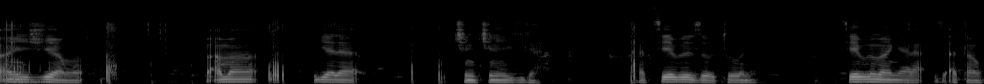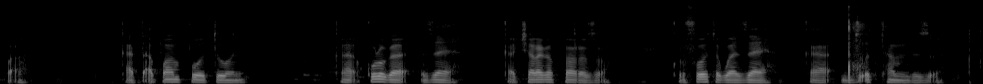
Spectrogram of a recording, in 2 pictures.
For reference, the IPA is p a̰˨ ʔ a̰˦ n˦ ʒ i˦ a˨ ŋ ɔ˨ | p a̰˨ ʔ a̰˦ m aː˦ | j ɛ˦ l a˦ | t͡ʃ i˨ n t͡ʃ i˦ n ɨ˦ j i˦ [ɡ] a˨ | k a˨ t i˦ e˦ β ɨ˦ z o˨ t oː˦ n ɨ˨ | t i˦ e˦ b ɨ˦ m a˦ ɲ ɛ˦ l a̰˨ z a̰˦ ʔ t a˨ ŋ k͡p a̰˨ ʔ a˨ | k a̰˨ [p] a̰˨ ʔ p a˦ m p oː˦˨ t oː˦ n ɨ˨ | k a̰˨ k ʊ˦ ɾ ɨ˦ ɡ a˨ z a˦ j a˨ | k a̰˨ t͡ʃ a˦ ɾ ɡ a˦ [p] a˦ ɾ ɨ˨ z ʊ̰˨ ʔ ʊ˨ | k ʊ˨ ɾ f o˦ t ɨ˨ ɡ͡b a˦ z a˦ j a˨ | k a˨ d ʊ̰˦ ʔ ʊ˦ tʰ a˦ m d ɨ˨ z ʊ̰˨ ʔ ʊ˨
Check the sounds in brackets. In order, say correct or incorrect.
correct, incorrect: t, correct

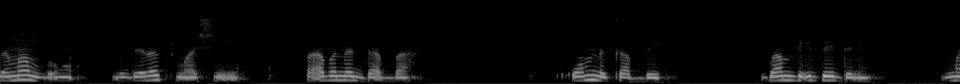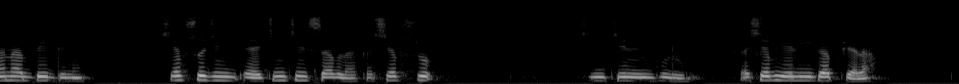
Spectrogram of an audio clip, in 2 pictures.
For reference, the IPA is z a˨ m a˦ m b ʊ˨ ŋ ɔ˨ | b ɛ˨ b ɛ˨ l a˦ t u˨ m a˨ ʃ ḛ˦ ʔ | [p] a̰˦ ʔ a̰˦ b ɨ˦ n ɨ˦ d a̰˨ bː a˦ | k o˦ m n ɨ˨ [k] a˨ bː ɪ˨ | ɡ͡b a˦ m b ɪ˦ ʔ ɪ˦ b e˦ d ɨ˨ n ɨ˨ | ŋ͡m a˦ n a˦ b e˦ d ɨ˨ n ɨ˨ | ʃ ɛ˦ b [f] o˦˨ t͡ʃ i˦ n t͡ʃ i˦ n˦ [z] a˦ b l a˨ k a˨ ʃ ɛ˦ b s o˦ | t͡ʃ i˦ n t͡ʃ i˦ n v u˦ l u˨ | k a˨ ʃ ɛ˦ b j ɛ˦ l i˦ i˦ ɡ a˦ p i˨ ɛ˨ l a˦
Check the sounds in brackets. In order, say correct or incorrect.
correct, correct, incorrect: s, incorrect: s

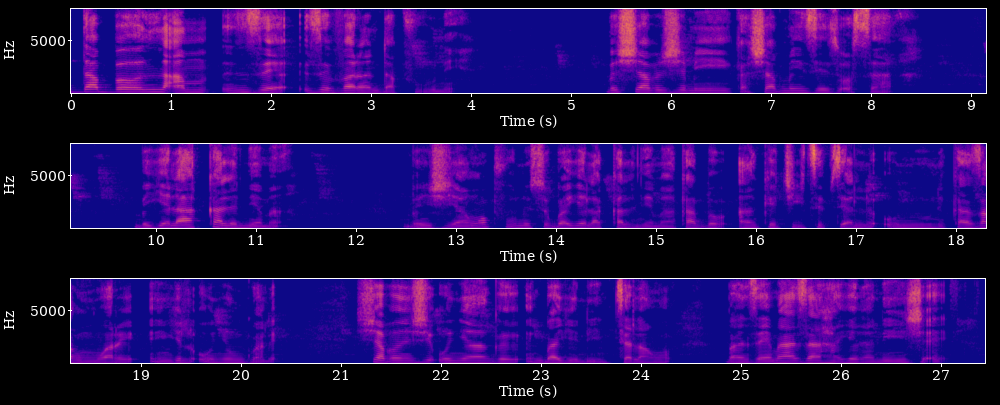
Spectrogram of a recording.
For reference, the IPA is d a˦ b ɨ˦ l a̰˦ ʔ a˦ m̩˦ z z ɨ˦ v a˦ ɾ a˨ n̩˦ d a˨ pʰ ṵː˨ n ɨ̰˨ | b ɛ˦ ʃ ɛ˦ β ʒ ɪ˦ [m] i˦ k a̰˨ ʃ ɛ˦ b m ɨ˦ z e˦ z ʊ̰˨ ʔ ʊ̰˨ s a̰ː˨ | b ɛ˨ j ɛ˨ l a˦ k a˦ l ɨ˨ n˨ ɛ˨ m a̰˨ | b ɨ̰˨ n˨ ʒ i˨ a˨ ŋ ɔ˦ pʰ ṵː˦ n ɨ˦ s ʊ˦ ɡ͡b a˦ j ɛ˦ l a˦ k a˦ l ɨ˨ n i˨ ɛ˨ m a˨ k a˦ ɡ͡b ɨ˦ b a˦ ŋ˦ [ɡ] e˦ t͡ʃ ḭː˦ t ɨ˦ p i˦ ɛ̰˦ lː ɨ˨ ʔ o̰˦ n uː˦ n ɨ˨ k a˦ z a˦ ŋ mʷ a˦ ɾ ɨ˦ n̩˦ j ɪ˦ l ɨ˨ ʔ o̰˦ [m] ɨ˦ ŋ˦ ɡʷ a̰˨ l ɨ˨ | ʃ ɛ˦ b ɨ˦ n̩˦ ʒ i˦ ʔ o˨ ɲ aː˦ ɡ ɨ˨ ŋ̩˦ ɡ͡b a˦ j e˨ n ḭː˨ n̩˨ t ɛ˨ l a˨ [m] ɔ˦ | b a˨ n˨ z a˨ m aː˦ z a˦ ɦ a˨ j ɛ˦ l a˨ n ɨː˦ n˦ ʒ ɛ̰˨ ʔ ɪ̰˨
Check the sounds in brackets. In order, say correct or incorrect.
correct, incorrect: k, incorrect: ɲ, incorrect: ŋ

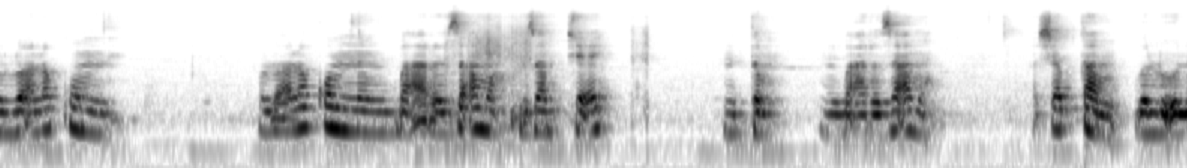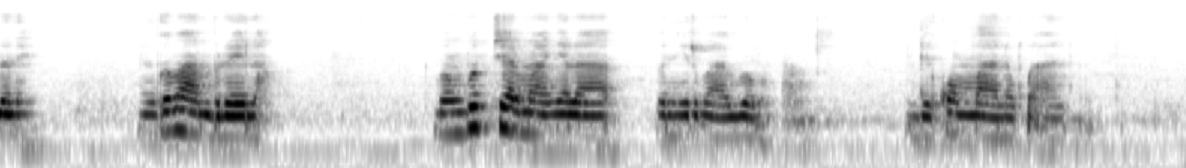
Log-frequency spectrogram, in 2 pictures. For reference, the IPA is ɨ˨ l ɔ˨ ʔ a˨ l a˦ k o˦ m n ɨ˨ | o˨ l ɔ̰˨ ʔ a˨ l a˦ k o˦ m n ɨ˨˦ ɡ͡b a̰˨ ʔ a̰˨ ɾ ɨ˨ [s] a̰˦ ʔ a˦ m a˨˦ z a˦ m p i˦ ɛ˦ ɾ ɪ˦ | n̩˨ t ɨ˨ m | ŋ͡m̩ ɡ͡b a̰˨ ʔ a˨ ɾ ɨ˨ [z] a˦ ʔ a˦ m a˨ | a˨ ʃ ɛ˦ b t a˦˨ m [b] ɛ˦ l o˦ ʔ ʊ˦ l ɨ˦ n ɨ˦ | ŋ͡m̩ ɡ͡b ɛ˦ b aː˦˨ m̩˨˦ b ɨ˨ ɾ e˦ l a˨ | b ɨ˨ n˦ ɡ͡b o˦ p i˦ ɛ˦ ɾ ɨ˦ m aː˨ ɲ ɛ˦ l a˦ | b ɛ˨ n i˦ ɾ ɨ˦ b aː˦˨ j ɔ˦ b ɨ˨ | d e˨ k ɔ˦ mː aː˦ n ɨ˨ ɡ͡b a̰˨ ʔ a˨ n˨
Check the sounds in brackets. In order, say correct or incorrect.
incorrect: z, correct, correct

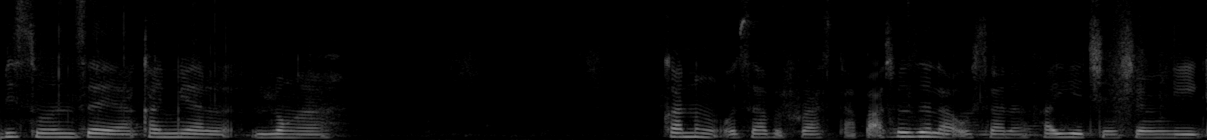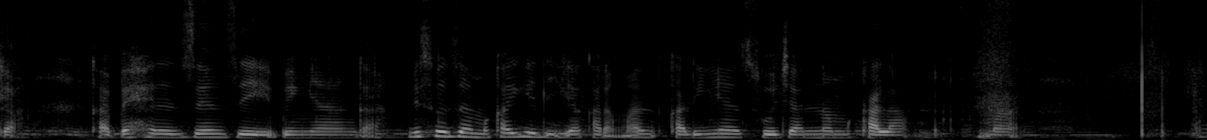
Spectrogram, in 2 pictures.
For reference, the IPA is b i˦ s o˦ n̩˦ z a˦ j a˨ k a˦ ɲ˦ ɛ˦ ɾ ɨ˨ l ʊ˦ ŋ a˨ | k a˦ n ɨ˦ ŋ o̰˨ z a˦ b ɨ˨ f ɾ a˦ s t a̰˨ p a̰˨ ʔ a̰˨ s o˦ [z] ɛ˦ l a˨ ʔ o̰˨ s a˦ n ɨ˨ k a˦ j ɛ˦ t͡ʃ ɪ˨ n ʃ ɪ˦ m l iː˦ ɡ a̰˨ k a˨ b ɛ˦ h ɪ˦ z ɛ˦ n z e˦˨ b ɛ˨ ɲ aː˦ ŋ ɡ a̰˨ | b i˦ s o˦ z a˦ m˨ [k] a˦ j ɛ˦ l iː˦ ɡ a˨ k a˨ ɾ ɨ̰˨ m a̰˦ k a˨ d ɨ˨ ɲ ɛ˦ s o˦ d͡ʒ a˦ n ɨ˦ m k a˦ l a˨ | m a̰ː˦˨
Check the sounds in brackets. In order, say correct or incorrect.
correct, correct

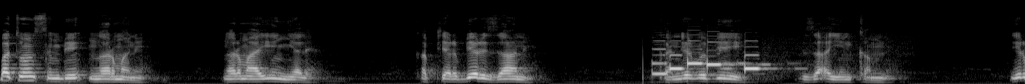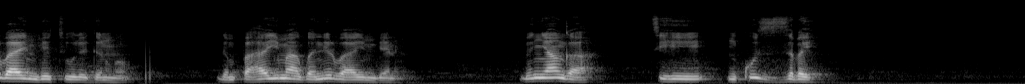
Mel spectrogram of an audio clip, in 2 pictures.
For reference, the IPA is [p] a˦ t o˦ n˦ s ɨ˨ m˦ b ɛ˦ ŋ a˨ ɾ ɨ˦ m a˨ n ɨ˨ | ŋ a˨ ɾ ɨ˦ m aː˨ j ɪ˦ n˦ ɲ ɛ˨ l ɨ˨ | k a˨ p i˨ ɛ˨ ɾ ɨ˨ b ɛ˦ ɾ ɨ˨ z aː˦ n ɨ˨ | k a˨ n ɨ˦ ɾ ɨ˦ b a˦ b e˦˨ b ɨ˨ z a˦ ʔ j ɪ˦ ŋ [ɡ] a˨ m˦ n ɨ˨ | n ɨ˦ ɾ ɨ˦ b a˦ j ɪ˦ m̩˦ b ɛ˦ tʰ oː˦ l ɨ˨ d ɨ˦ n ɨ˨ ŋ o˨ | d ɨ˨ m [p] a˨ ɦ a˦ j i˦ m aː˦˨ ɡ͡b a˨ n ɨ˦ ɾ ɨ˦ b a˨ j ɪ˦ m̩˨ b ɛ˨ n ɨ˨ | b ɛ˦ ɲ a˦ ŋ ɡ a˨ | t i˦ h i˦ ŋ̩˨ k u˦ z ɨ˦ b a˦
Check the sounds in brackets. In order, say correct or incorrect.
incorrect: k͡p, incorrect: k, correct

